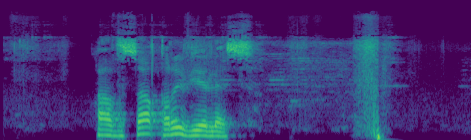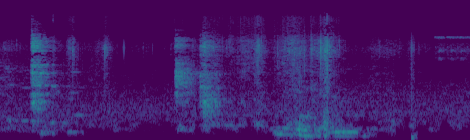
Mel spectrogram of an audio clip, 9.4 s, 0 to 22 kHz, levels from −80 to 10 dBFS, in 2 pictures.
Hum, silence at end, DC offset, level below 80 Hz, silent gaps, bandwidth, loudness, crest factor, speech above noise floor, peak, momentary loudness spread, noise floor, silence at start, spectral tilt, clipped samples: none; 1.4 s; under 0.1%; -44 dBFS; none; 15.5 kHz; -14 LUFS; 20 dB; 49 dB; 0 dBFS; 26 LU; -62 dBFS; 0.2 s; -3.5 dB/octave; under 0.1%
